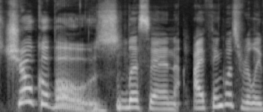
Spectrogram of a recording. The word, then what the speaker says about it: chocobos: horses and every game called chocobos uh but my dad pronounced them Chewbacca I love it and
